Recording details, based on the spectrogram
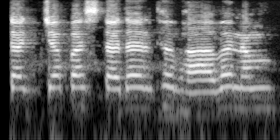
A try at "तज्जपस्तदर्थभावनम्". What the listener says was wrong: ठीक है, अब ठीक है, बहुत अच्छा है, शोभनम, उत्तम।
